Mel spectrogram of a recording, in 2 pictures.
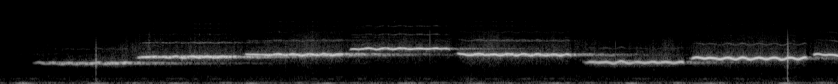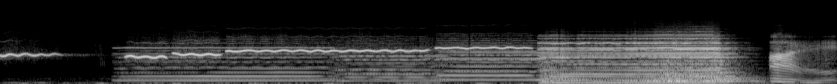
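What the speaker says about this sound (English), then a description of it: "That whistle is your signal for the Signal Oil program" A lone whistler performs an eerie, sustained melodic theme as a radio mystery signal, clear and steady notes rising and falling, followed by a swelling orchestral chord that joins the final phrase.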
